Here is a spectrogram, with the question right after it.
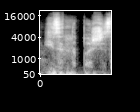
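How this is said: It is said in a quiet whisper. The speaker calls it right. "it was in a whisper"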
